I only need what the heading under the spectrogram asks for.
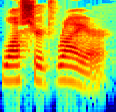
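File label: "washer-dryer", English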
